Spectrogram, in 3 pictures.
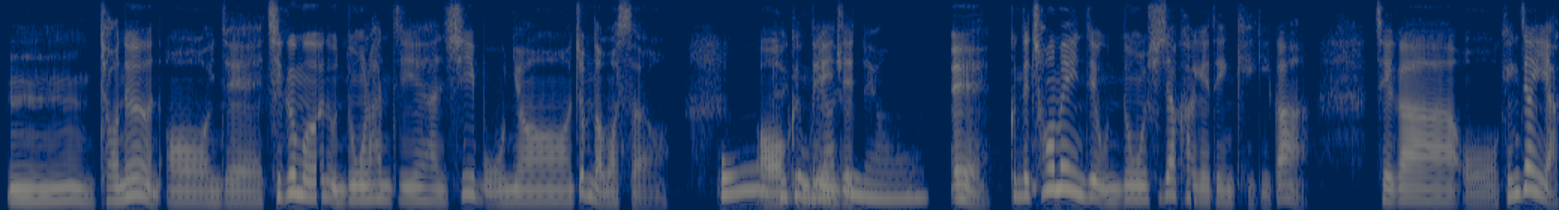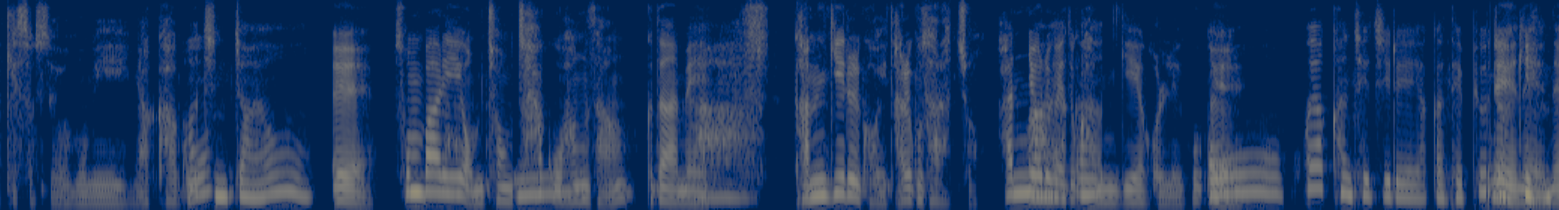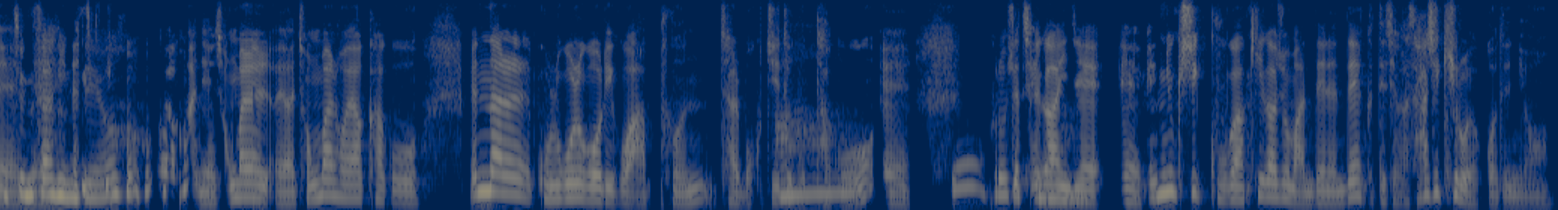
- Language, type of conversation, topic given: Korean, podcast, 운동이 회복 과정에서 어떤 역할을 했나요?
- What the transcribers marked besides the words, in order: other background noise; gasp; laughing while speaking: "대표적인 증상인데요"; unintelligible speech; laugh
